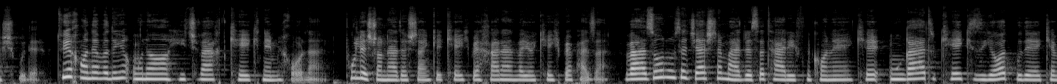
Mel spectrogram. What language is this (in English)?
Persian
